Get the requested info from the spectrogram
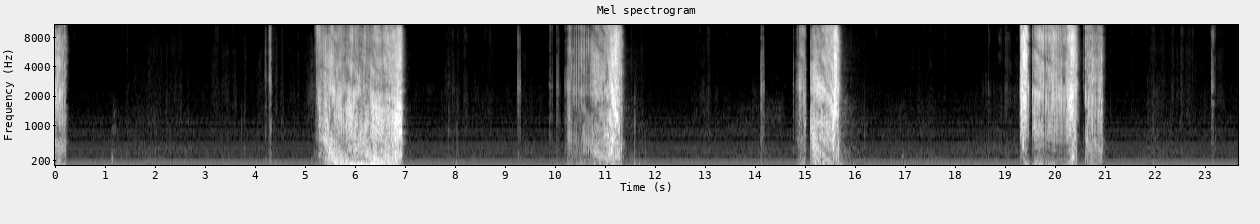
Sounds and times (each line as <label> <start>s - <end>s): Tearing Corduroy Shirt 0.0s - 0.3s
Tearing Corduroy Shirt 5.2s - 7.0s
Tearing Corduroy Shirt 9.9s - 11.4s
Tearing Corduroy Shirt 14.8s - 15.8s
Tearing Corduroy Shirt 19.3s - 21.0s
